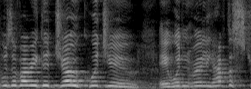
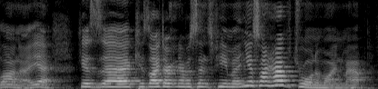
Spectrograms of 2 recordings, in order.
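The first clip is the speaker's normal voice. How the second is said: ordinary talk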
